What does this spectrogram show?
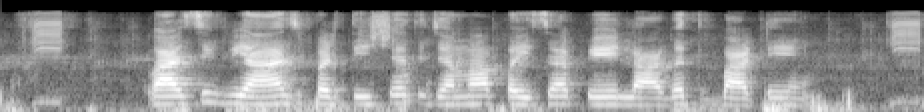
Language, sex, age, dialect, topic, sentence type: Bhojpuri, male, 31-35, Northern, banking, statement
